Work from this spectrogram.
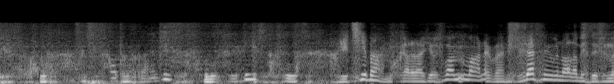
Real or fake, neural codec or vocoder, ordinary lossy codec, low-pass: fake; codec, 16 kHz in and 24 kHz out, 0.4 kbps, LongCat-Audio-Codec, four codebook decoder; none; 7.2 kHz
